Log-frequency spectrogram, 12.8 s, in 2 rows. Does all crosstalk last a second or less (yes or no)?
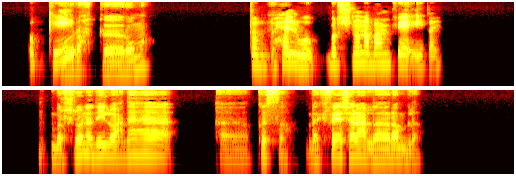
yes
